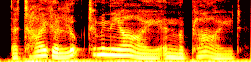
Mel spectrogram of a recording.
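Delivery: ordinary delivery, nothing marked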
